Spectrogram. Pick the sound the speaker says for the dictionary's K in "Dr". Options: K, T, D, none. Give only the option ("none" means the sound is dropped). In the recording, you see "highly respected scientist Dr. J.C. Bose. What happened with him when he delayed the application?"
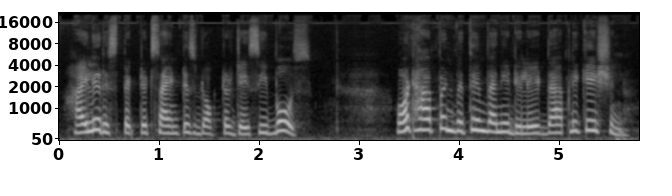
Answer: K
